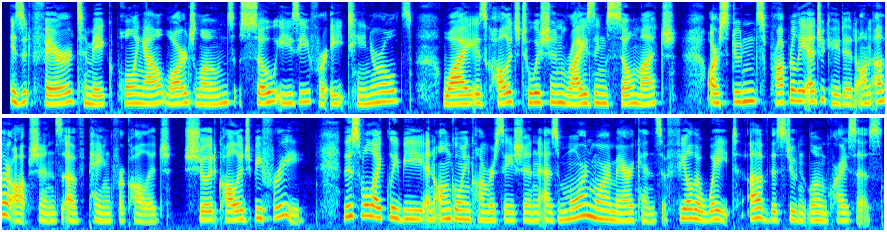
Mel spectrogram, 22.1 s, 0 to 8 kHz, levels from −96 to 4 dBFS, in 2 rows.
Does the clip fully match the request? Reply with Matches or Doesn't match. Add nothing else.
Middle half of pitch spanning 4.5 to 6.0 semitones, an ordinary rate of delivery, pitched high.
Doesn't match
